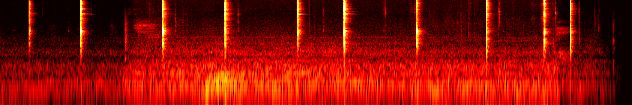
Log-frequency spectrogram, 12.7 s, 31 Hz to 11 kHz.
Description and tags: Bedside Lamp Switch On/Off
14 inch Metallic adjustable lamp with turn based switch.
